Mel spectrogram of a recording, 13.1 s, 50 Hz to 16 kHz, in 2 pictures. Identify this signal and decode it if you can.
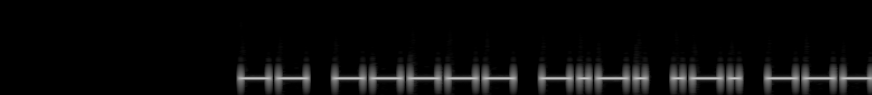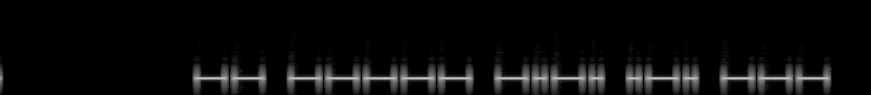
Morse code, heard as a keyed tone, about 17 wpm, 700 Hz. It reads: M0CRO M0CRO
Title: DXCC-100 Call Signs - 5 Characters - Repeated 2x - 17wpm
